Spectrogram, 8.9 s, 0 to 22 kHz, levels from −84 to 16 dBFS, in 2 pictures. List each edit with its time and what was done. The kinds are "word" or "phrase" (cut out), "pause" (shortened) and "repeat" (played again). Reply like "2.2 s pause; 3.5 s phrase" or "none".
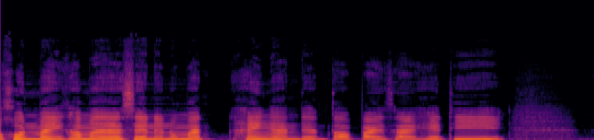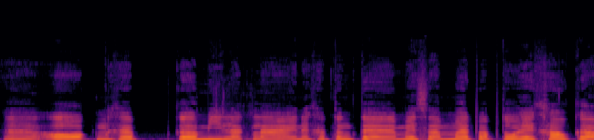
none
